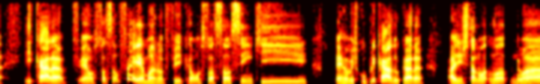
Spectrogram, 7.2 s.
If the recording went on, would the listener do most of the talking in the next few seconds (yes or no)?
no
